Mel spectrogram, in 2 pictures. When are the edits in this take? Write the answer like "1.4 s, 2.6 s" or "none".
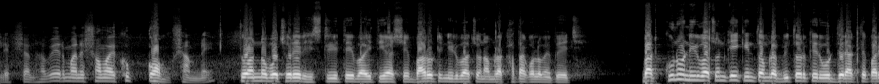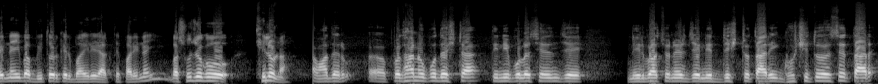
2.4 s, 11.9 s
